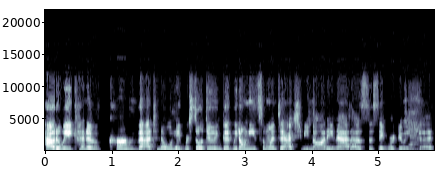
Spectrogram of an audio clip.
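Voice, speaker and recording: Hardly pausing at all, a woman speaks at a very fast pace. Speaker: career services staff. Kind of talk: casual chat.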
